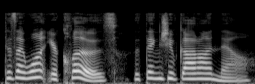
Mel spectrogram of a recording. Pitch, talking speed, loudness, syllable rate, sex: 240 Hz, 235 wpm, -16 LUFS, 6.5 syllables/s, female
